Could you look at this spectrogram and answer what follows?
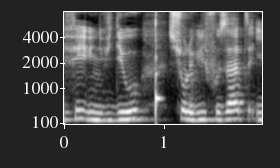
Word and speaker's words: glyphosate: glyphosate justement euh alors à l'époque je prononçais glyphosate parce que je venais de d'Amérique latine et là-bas c'est comme ça qu'on le prononce je sais qu'il y a plein de gens qui sont moqués de moi dans les commentaires de ma façon de prononcer glyphosate donc maintenant je m'efforce de faire comme s'il y avait un Z même si ça n'est pas naturel pour moi donc le glyphosate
